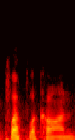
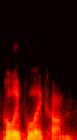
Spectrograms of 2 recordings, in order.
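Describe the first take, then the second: First: Consonants cluster together, English-style. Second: Vowels separate each consonant, Japanese-style. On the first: It does not try to copy the Japanese. "which is why I say Pleplecon" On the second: It copies the original Japanese pronunciation. "the way she says it is like Pilipilicon"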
